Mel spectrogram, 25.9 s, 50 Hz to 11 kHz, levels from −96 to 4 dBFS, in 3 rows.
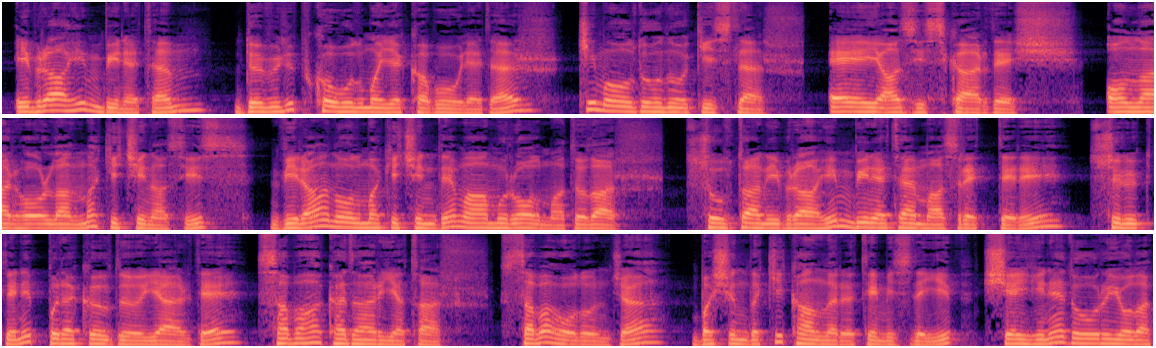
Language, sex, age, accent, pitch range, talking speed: Turkish, male, 30-49, native, 110-140 Hz, 95 wpm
